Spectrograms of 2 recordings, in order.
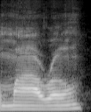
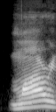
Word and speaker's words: Mowry: love and hip pop um fiascos um Tia Morrow talking about her graduation to the fours Mari that's how you say her name yeah tiamaring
